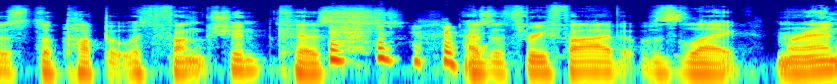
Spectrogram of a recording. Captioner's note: laughter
